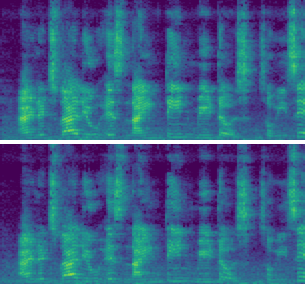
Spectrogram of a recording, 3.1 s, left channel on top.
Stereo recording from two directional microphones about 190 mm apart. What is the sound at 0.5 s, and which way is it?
A woman's voice, 25° left (ahead or behind).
